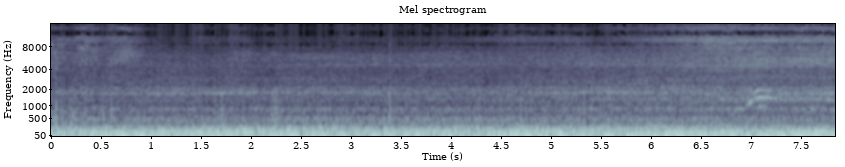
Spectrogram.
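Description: Double-stack intermodal freight train passing, a steady low rumble heard from inside a car, with faint scattered clicks and a brief high squeal about seven seconds in.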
